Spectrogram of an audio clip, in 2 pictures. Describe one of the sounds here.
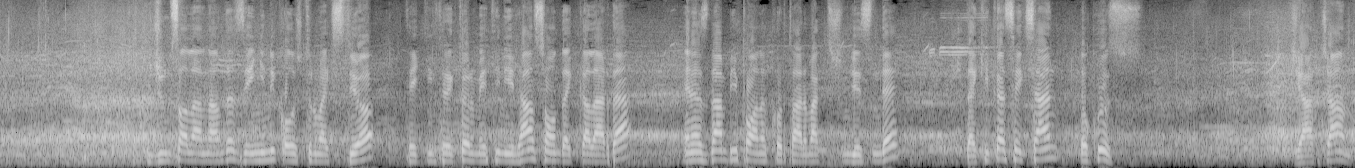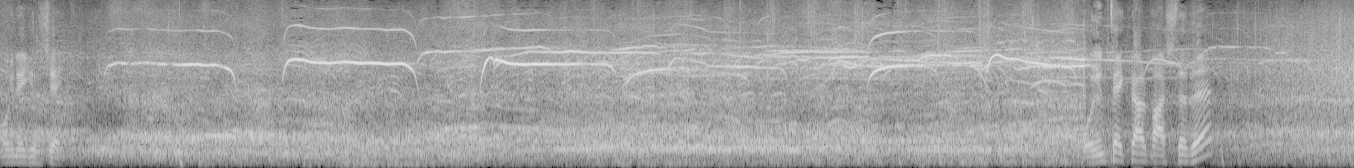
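A large stadium crowd roars steadily in the open air.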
